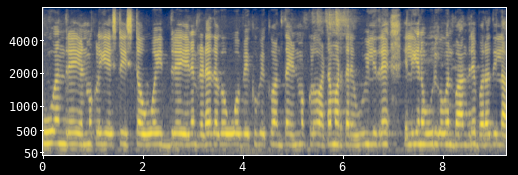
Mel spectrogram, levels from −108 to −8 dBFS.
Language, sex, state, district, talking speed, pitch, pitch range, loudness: Kannada, female, Karnataka, Bellary, 155 wpm, 225 Hz, 220-225 Hz, -17 LUFS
